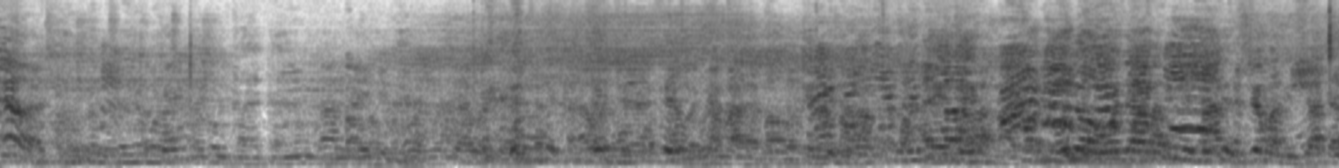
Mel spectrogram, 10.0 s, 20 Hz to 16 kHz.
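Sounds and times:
children's voices: 0:05.9 - 0:09.3.

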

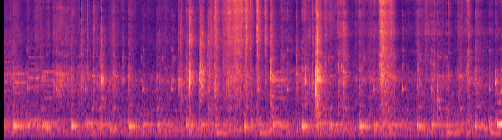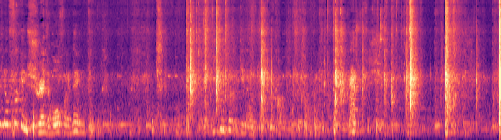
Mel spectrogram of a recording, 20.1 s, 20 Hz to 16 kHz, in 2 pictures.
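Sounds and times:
quiet simple melody: 0:00.1 - 0:20.0.

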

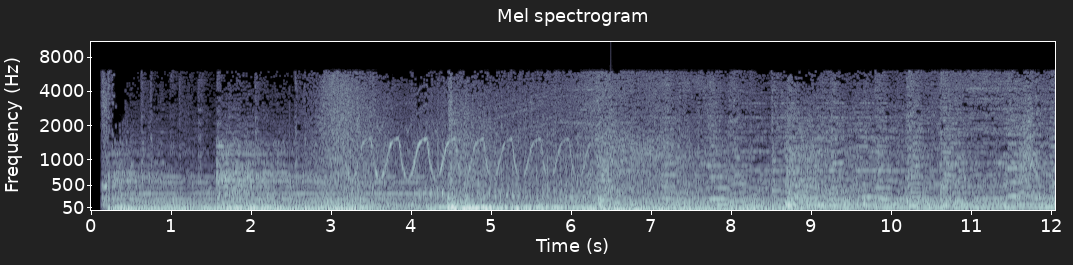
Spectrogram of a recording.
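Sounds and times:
music: 0:00.1 - 0:12.0
siren in fast sweeps: 0:03.2 - 0:07.4.

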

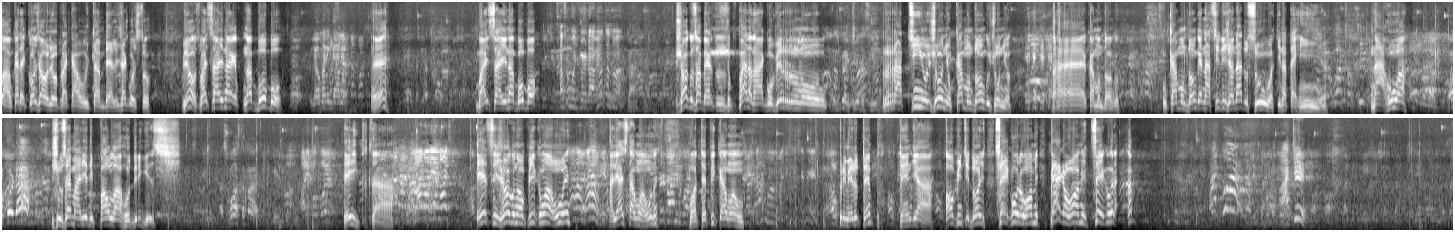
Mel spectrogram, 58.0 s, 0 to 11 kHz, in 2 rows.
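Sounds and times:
close commentary: 0:00.0 - 0:58.0
men talking and calling out: 0:00.0 - 0:58.0.

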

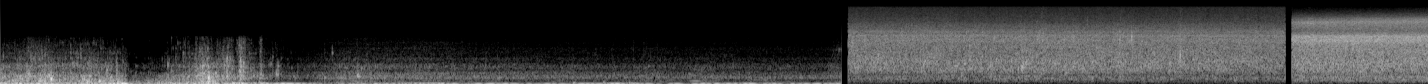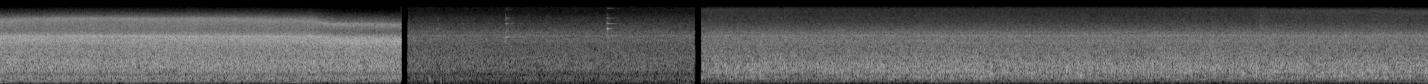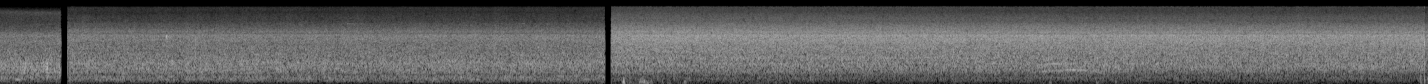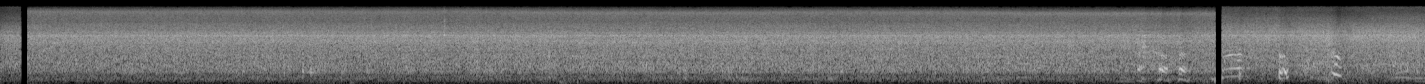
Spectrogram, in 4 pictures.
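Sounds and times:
mountain stream rushing: 0:08.5 - 0:57.0
waterfall roaring: 0:08.5 - 0:57.0.

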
